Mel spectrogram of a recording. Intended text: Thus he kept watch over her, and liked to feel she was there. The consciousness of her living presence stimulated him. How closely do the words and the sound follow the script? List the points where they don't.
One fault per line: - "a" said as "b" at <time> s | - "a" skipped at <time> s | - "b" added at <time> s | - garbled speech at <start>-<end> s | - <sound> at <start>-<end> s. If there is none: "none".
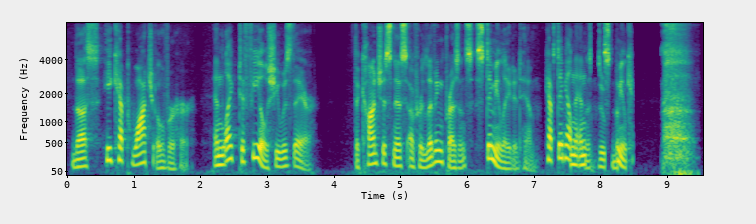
- garbled speech at 7.2-8.5 s
- breath at 8.9-9.5 s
